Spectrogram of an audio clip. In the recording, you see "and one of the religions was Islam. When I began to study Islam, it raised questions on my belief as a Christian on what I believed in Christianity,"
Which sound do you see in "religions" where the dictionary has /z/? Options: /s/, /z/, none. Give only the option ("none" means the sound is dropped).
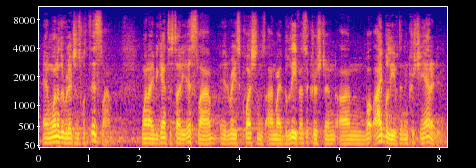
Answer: /z/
